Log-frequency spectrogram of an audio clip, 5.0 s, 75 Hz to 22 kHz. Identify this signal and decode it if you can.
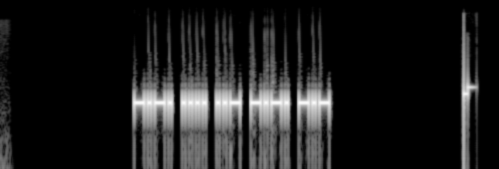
Morse code, heard as a keyed tone, about 34 wpm, 700 Hz. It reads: CHUCK
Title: USA Common Names - Max 5 Letters - 35wpm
